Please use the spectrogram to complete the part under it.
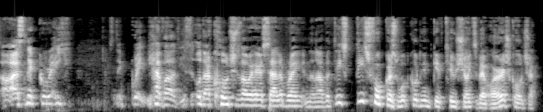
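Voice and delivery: sarcastic high-pitched mimicry; mocking high voice. Mocking a commenter's attitude.

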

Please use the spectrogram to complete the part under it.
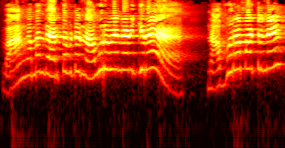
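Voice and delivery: loud, high-pitched protest; defiant shout. Acted. Refusing to budge without food, shouting defiantly. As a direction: dig your heels in at full voice.

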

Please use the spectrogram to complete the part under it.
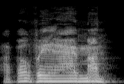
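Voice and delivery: ordinary delivery

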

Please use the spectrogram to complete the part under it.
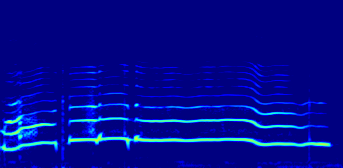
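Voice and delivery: very high, hammed-up cry of doom; mock-panicked wail. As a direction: wail it, stretching the last words out long. Mock panic over helicopter, doom.

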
